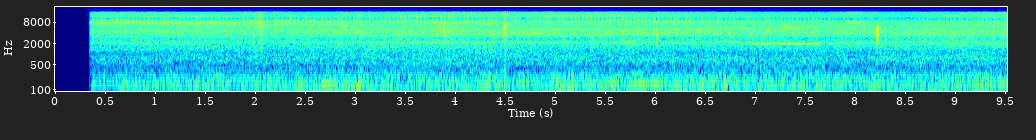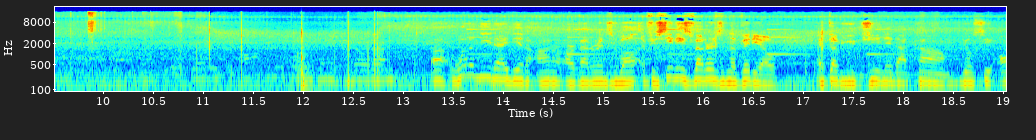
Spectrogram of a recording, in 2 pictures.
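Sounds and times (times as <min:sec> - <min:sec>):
car engine idling: 0:00.4 - 0:19.0.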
